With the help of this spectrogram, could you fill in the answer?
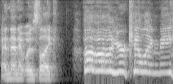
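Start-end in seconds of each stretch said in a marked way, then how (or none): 1.3-2.6 mock very high squeal like a little child. Retelling how a man who had talked bravely reacted, mock-screaming like a schoolchild. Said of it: "he was screaming like a little school child".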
